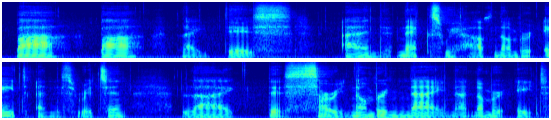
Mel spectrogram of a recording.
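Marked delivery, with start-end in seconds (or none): 0.1-1.3 high level tone held on ba. Showing how to pronounce the Chinese number eight: Mandarin first tone on ba. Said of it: "we pronounce it in the first tone".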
